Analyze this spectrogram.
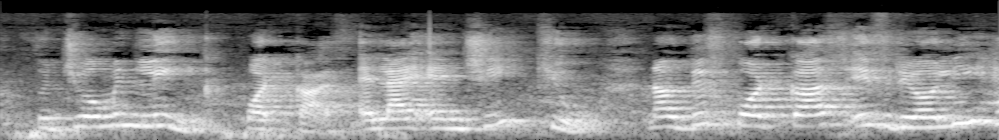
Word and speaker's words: LingQ: So link is pronounced as Lingq. So German Link podcast, Lingq.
